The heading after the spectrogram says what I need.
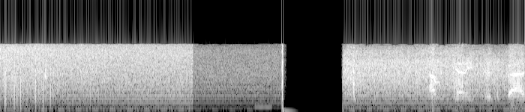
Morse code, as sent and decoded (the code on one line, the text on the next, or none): none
